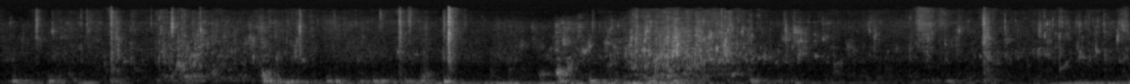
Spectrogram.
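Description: Water lapping against a small boat's hull, with light clicks and knocks as a fishing reel is wound in. There is a brief splashy rush about three seconds in.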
